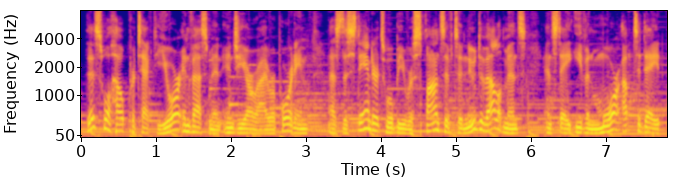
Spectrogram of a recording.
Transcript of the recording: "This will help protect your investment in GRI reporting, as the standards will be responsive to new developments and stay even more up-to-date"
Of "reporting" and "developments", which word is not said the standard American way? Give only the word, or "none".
none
